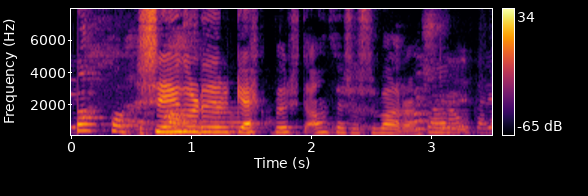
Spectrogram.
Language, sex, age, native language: Icelandic, female, 11, Icelandic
